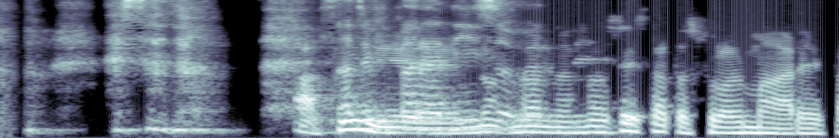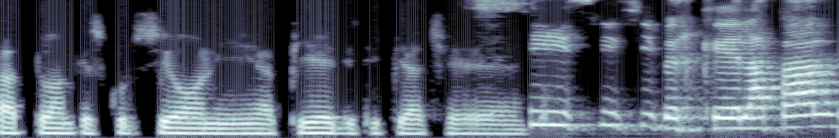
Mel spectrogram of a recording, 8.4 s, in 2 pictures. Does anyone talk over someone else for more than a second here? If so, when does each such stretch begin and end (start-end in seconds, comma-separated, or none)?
1.4-2.9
